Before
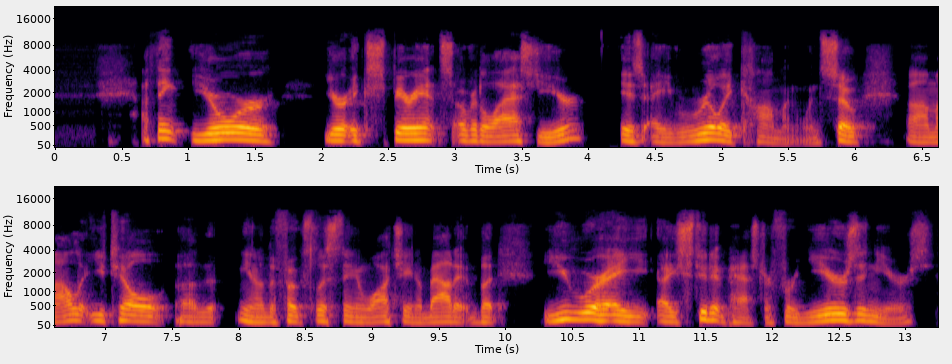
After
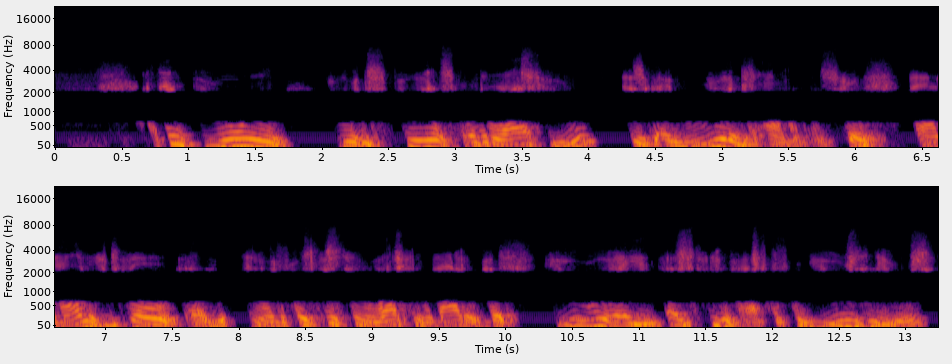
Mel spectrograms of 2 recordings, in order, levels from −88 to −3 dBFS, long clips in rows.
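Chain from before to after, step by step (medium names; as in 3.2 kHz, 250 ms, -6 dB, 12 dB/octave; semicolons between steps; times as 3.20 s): peaking EQ 1.7 kHz +12.5 dB 0.36 oct; reverse; compression 16:1, threshold -31 dBFS, peak gain reduction 19 dB; reverse; brick-wall FIR band-stop 860–2500 Hz; phase dispersion lows, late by 114 ms, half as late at 720 Hz; mains buzz 60 Hz, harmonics 10, -67 dBFS -6 dB/octave; mistuned SSB -300 Hz 230–3600 Hz; trim +7 dB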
